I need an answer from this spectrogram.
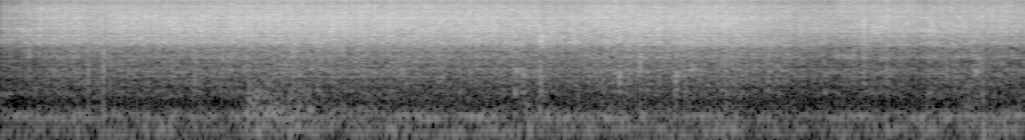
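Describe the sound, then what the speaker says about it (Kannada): Rava (semolina) roasting in a pan over a flame, a steady, loud, close sizzle and hiss that holds without a break throughout. "ರವೆ ಚೆನ್ನಾಗಿ ಫ್ರೈ ಮಾಡಿ"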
